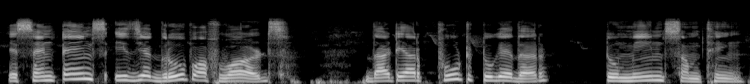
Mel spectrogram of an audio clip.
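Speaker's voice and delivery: very slow, word by word definition; slow dictation. Shown as a demonstration. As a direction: dictate it so students can write. (धीमे-धीमे लिखवाने वाला अंदाज़)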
